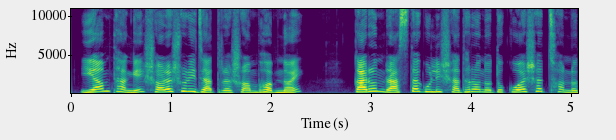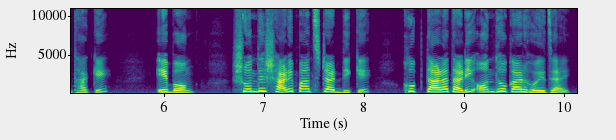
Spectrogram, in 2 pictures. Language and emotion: Bengali, neutral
